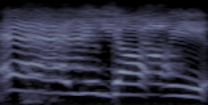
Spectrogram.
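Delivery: mock last-breath cry. Proposing how the character fakes dying: mock death shout. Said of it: "a sort of death, shout".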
